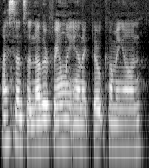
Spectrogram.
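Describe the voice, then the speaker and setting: A woman's voice: sits low, level tone, fast, a little mellow, smooth, natural voice. A woman voicing a mischievous, sarcastic male cat as a storybook character. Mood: dry sarcasm.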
